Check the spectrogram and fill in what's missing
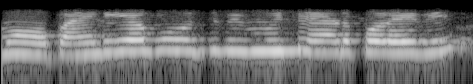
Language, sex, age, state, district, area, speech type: Odia, female, 45-60, Odisha, Angul, rural, conversation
